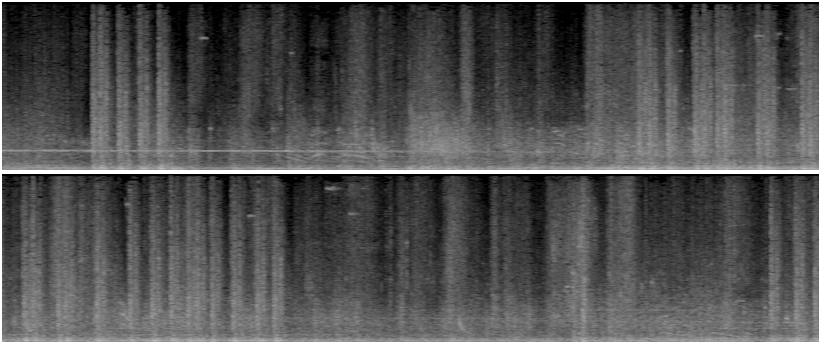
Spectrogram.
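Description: Explosions boom and scatter debris.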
